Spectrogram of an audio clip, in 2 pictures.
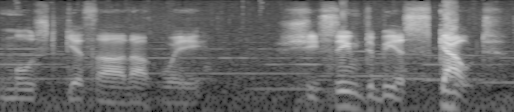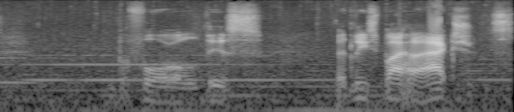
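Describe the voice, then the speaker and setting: A man uses a put-on character voice at a fairly slow pace, with long, frequent pauses. Clear music plays in the background. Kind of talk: tabletop-style in-character roleplay. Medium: game stream. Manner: formal, stilted, clipped speech.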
